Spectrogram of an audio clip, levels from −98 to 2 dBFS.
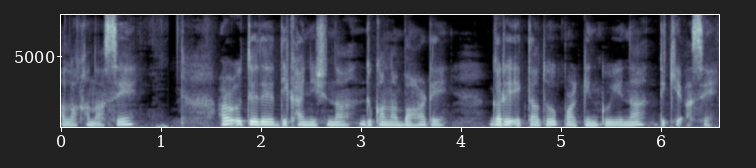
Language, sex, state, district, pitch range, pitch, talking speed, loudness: Nagamese, female, Nagaland, Kohima, 185-205 Hz, 195 Hz, 165 wpm, -18 LUFS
